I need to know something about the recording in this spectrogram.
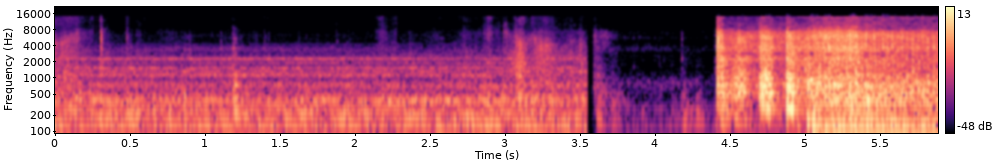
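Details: Renault with a no-start and fault DF116 camshaft sensor circuit no signal, in a camshaft sensor replacement job: quiet hum, a brief lull, then the engine fires and settles into a steady, even idle; it starts and holds idle normally.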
